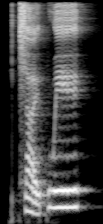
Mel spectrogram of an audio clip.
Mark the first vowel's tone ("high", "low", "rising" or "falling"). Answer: low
